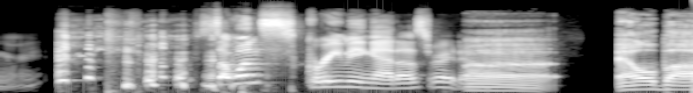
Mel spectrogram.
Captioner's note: laughs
